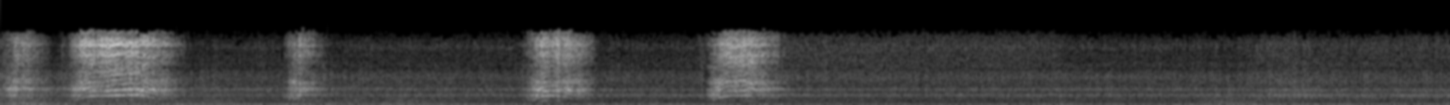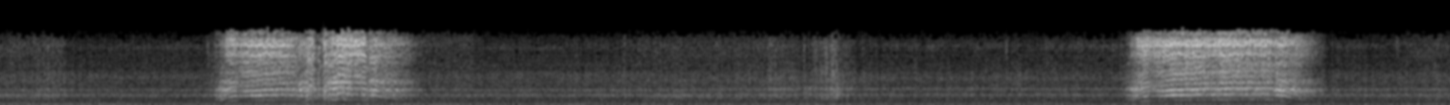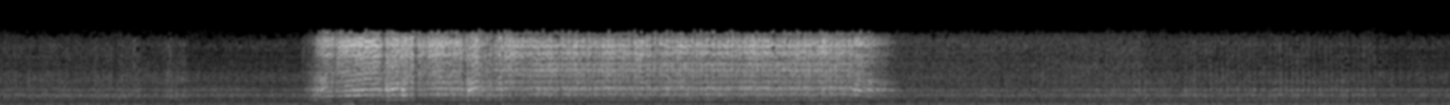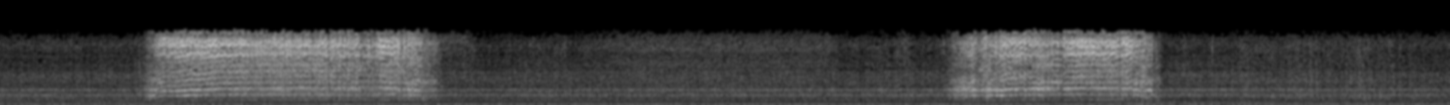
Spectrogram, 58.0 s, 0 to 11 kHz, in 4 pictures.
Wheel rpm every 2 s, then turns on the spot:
50, 0, 20, 20, 0, 0, 20, 10, 90, 20, 10, 20, 10, 90, 20, 10, 130, 160, 130, 10, 20, 10, 70, 130, 0, 0, 70, 80, 20.
12-16 20-24 28-32 40-42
